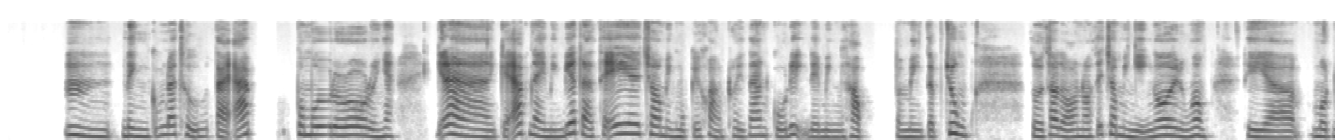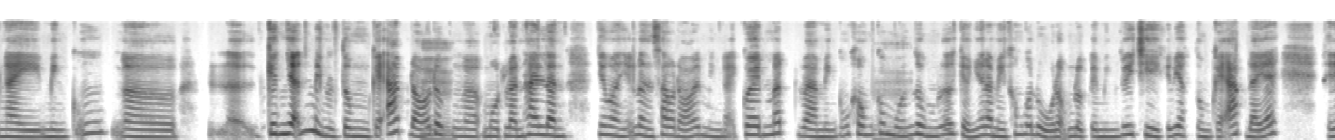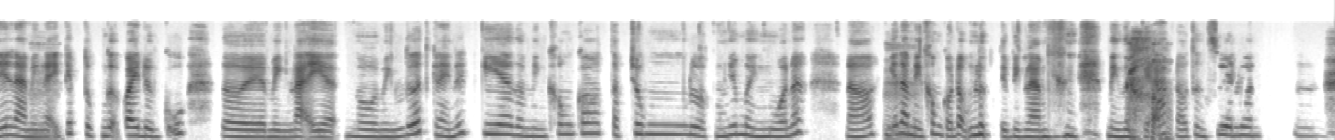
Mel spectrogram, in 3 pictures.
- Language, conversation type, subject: Vietnamese, advice, Làm thế nào để duy trì sự tập trung lâu hơn khi học hoặc làm việc?
- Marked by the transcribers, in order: in English: "app"; other background noise; tapping; in English: "app"; in English: "app"; in English: "app"; chuckle; in English: "app"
